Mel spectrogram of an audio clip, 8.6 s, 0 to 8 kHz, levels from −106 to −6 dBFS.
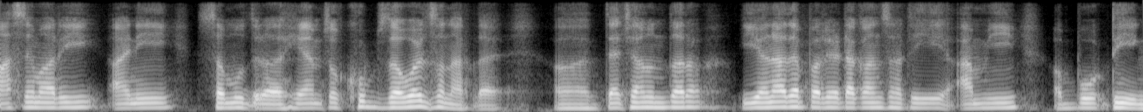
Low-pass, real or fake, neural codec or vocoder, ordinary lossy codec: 7.2 kHz; fake; codec, 16 kHz in and 24 kHz out, 0.9 kbps, LongCat-Audio-Codec, four codebook decoder; none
